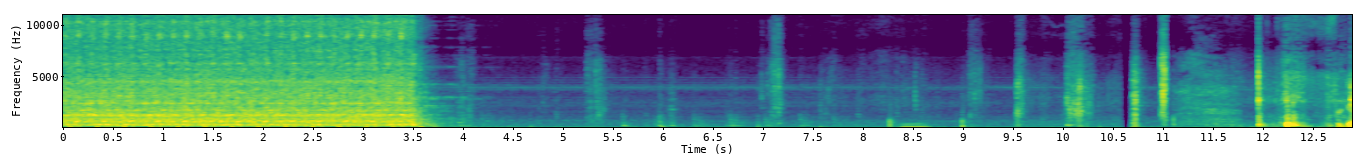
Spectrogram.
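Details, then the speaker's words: Project mower: starter turns the engine evenly at about four pulses a second but it never catches; cranks but won't start because the fuel tank is empty. "I was wrong with it ain't got no gas in it"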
